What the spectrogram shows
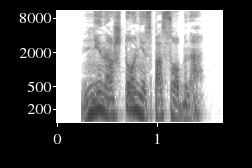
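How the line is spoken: Harsh croak. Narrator (Russian): каркнула она резко

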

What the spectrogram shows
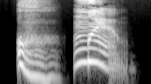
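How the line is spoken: Breathy exhale. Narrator (Russian): выдохнула Сиси

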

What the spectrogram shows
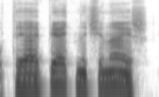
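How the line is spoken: Grumbling. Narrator (Russian): Он проворчал

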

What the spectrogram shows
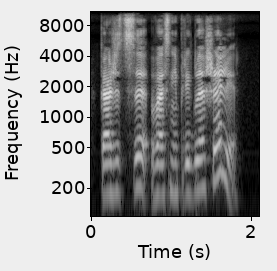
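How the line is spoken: Loud. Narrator (Russian): Гуров громко сказал

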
